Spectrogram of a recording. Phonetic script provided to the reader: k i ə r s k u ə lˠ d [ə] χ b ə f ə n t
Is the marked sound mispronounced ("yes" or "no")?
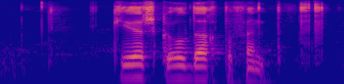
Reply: yes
